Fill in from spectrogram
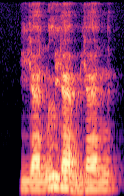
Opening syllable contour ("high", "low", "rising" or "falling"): rising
